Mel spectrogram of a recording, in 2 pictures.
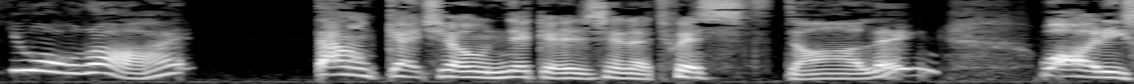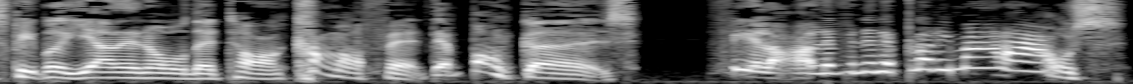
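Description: A man's voice: a little high, wildly swooping pitch, measured pace, fairly bright tone, breathy edge, dry recording, pitched above the performer's own voice, exaggerated voice. An actor playing an eight-year-old boy clowning as a cheeky, swaggering character with an English accent, in a stage monologue. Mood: cheeky defiance. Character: cheeky, cocky Cockney-style boy alter ego, eight.

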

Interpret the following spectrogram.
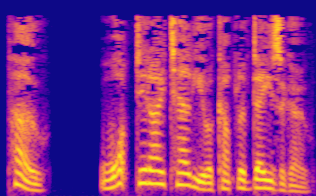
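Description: A man's voice: mid-range voice, very animated, normal speed, slightly rough, no echo, pitched above the performer's own voice. A man voicing an earnest, brainy young woman analyst who explains things precisely and insistently in an audiobook.

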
